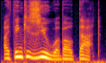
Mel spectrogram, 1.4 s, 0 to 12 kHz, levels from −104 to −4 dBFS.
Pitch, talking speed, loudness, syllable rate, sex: 185 Hz, 255 wpm, -14 LUFS, 5.4 syllables/s, female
